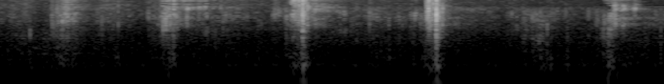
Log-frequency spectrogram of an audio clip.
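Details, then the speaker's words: Old clutch throwout (release) bearing from a Jaguar XJC manual, removed and spun by hand: gritty uneven crunching, noisy and also audible in the car; replaced with new bearing during clutch replacement. "can you hear that it's pretty noisy you can hear that in the car as well"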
